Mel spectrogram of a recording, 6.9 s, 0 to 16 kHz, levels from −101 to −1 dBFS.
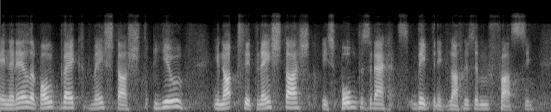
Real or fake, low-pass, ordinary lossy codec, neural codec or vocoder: fake; 7.2 kHz; Opus, 16 kbps; codec, 16 kHz, 0.5 kbps, FunCodec, trained on LibriTTS, 25 frames a second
